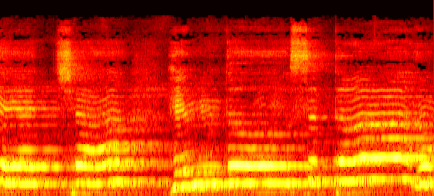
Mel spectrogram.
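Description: A girl singing a Hindi patriotic song solo into a microphone, unaccompanied, holding long sustained notes that glide between pitches.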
